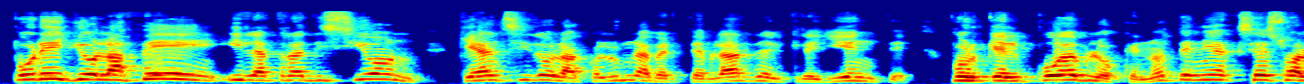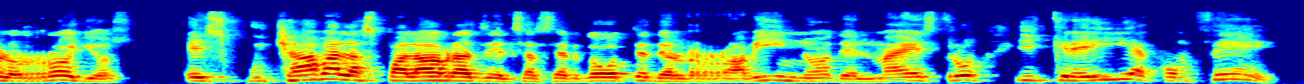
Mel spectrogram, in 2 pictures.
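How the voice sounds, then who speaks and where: A man's voice: high voice, normal speed, hardly any pauses, a bit bright. A man teaching an introductory Bible class, explaining patiently and often checking that the listener is following. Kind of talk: catechism lesson.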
